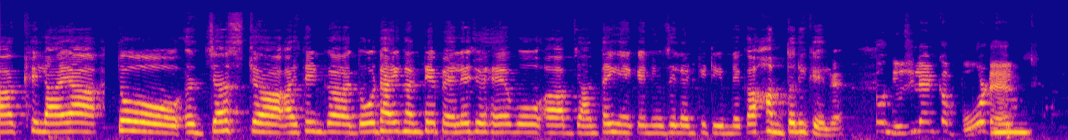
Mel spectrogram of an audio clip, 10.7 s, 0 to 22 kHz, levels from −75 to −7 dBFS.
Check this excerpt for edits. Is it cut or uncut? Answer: cut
